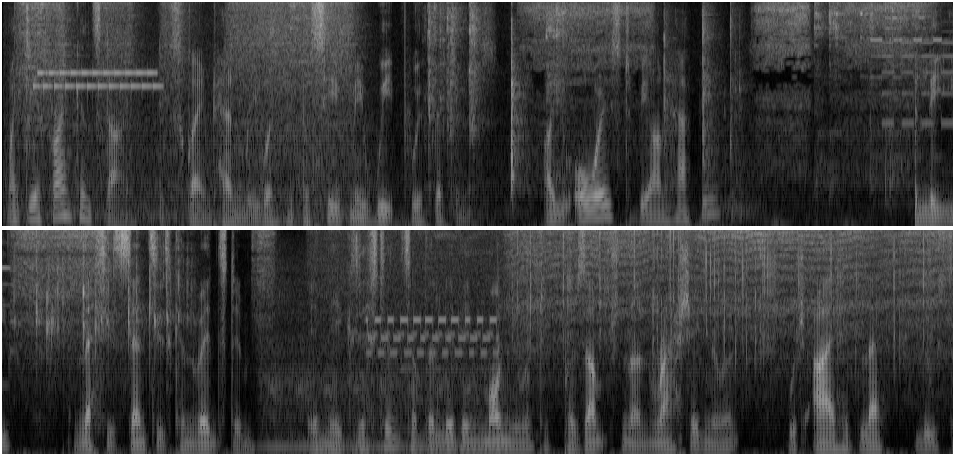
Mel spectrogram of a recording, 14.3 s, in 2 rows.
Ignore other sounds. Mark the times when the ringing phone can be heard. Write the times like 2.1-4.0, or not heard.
0.2-1.2, 6.4-7.2, 9.8-11.2.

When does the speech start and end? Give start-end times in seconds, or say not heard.
0.0-5.4, 6.8-14.2.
